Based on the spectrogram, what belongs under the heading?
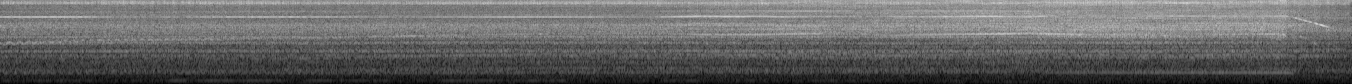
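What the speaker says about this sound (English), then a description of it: "See how the top propeller's spinning way faster than the bottom?" Small coaxial toy helicopter with its propellers spinning, a steady high-pitched whirring drone held close and continuous, rising slightly in loudness toward the end with no talking.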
